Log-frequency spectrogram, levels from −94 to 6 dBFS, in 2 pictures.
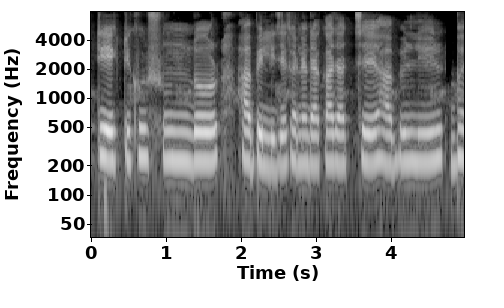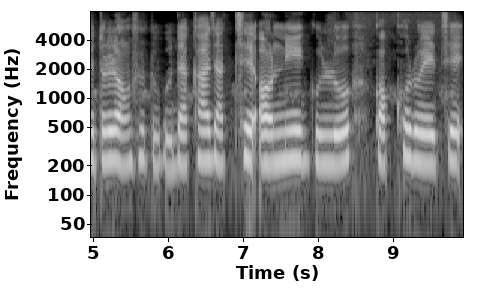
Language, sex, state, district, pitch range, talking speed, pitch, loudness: Bengali, female, West Bengal, North 24 Parganas, 210-230 Hz, 105 wpm, 225 Hz, -17 LUFS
